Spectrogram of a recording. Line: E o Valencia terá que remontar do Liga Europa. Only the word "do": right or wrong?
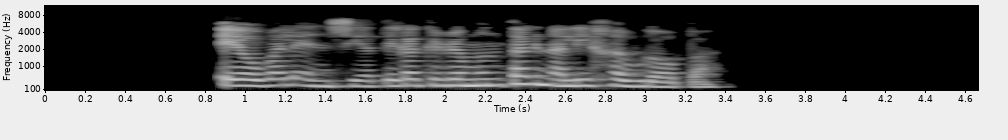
wrong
